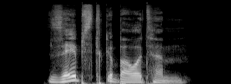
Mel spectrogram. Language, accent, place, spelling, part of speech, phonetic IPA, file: German, Germany, Berlin, selbstgebautem, adjective, [ˈzɛlpstɡəˌbaʊ̯təm], De-selbstgebautem.ogg
- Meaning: strong dative masculine/neuter singular of selbstgebaut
